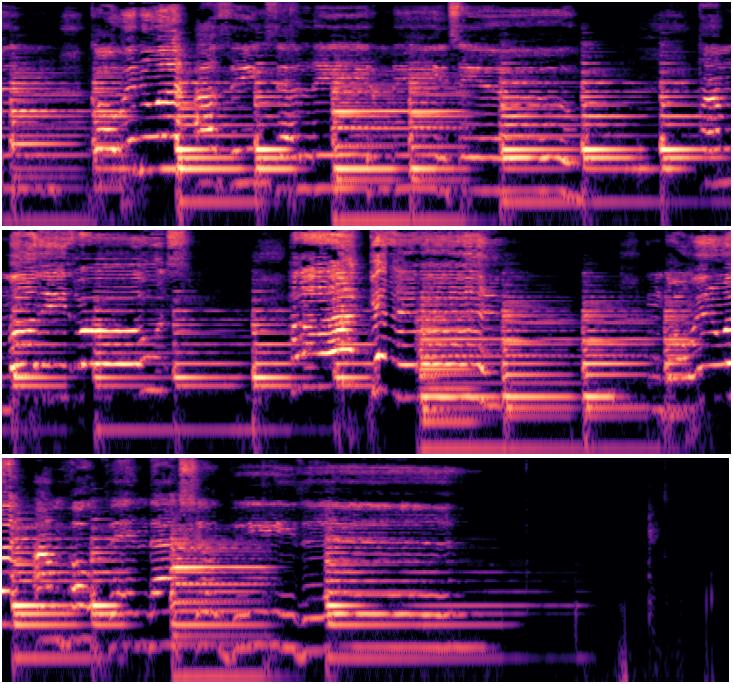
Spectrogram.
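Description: Electronic keyboard played with a piano sound: two-handed chords over held bass notes, changing every second or two. The last chord dies away near the end.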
